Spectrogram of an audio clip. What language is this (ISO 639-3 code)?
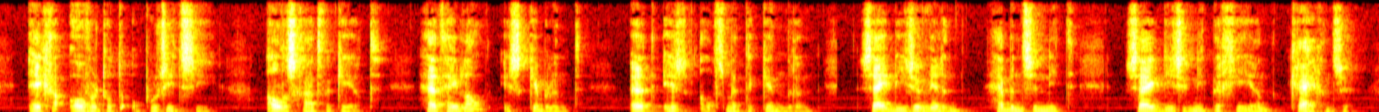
nld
